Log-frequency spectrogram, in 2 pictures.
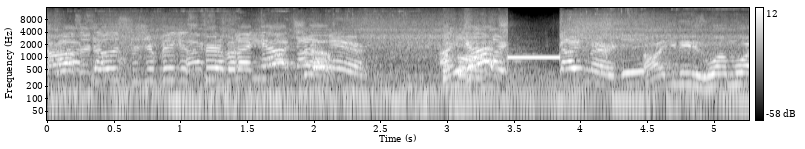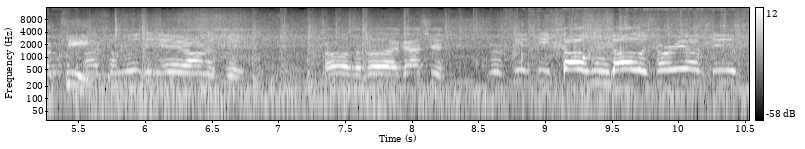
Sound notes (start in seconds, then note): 3.4 beep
